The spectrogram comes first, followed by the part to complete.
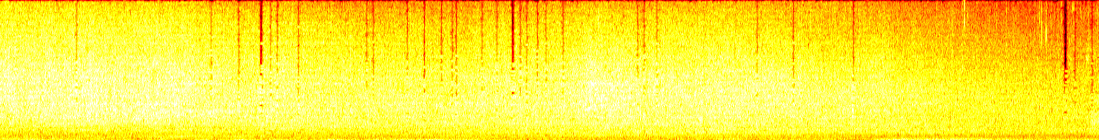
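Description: Heavy downpour: a dense, steady hiss of rain. Low rumbling swells sit underneath, one in the middle and a stronger one near the end, along with a van driving past on the wet road.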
